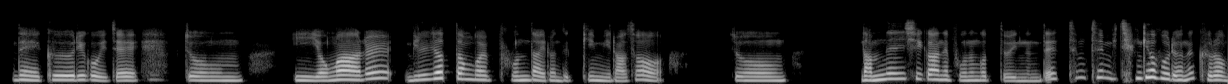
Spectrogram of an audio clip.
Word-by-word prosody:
네. 205 -3 +1
그리고 205 -1 +2
이제 175 +1 -1 0.4
좀 185 -1 -1 0.5
이 185 -1 0
영화를 215 +9 +5
'밀렸던 240 +6 +2
걸 210 -1 +1
본다.' 195 0 -1
이런 180 0 -3
느낌이라서 175 +1 -3 0.7
좀 180 -1 -1 0.7
남는 225 +7 +2
시간에 230 -5 +1
보는 190 -1 -3
것도 185 -3 -6
있는데 160 +9 -4
틈틈이 310 -3 -7
챙겨 295 +5 +3
보려는 250 -4 +1
그런 200 -6 0
200 Hz, 230 characters per minute, -22 LUFS, 180-225 Hz, 0.7 s, 영화를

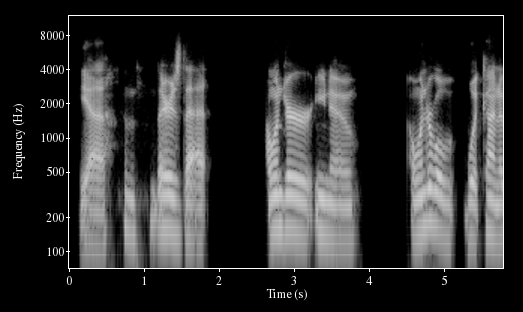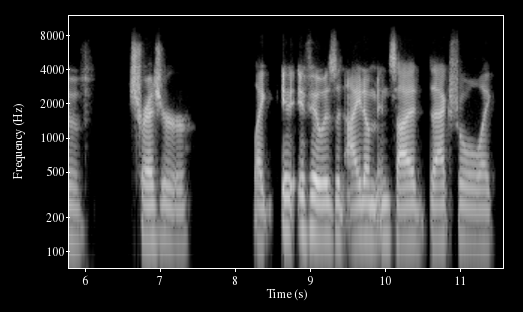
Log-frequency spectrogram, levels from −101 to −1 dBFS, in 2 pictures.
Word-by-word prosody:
Yeah, - - +1 0.2
hmm, 150 -4 -9 0.2
there's 150 -3 +2
that. - - 0 0.8
I - - 0
wonder, 155 -2 +2
you 145 -1 -2
know 125 -1 -2 0.8
I - - -5
wonder 155 +6 0
wh 150 -6 -3 0.2
what 135 -2 -3
kind 145 -3 +2
of 125 -2 -6 0.6
treasure 130 -1 +2 0.9
like, - - 0 0.2
i 150 - +3
if 150 -1 +2
it 150 - +5
was 135 0 +1
an 135 - -5
item 130 +1 +2
inside 130 -2 +2
the - - -1
actual, 125 -1 -2
like, 120 -1 -6
135 Hz, 135 wpm, -25 LUFS, 125-150 Hz, 0.9 s, it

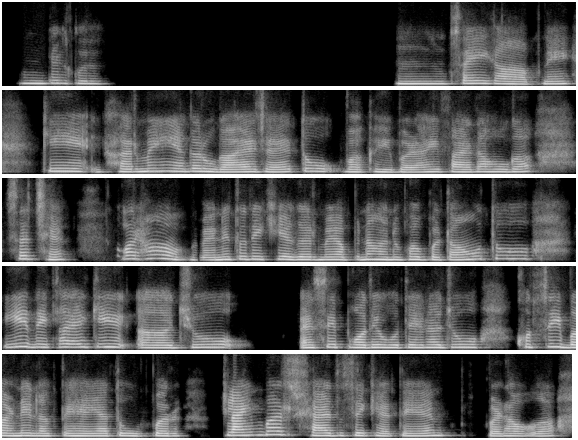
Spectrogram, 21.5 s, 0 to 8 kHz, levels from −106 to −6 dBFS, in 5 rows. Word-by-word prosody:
हुँ, 265 -1 0
बिल्कुल। 255 -3 -5 2.2
हुँ, 235 0 +1
सही 260 +1 0
कहा 240 -2 +1
आपने 225 +3 -2 0.4
कि 275 -5 -1
घर 245 -1 +2
में 265 +2 +2
ही 285 0 -2
अगर 270 +1 +1
उगाया 230 -1 +4
जाए 230 0 0
तो 280 - -3 0.3
वाक़ई 225 0 0
बड़ा 210 0 -1
ही 235 +2 0
फ़ायदा 230 0 0
होगा, 240 +1 0 0.4
सच 310 -2 -2
है। 245 +1 +1 0.5
और 320 - +3
हाँ, 320 -6 -1
मैंने 230 +3 +2
तो 280 - -4
देखिए 275 0 -1
अगर 250 -1 +2
मैं 245 +1 +2
अपना 250 +2 +2
अनुभव 245 +1 +2
बताऊँ 235 +4 0
तो 325 -1 -7 0.4
ये 315 +5 +2
देखा 285 0 -1
है 295 0 +2
कि 305 0 +4
अ, 235 0 +1
जो 265 +4 -3 0.4
ऐसे 250 +3 +2
पौधे 255 0 +4
होते 250 0 +2
हैं 250 - +1
ना, 255 0 +3
जो 270 +1 -1 0.3
खुद 295 - -2
से 290 +3 -3
ही 310 - +4
बढ़ने 245 -2 +4
लगते 230 0 0
हैं 225 -1 +4
या 225 0 +3
तो 235 +1 -2
ऊपर 225 +1 0 0.3
क्लाइंबर 295 +5 +5 0.2
शायद 245 -2 +4
उसे 250 0 +1
कहते 230 -2 -2
हैं, 235 +3 +1 0.4
पढ़ा 215 +1 +1
होगा 215 0 -1
250 Hz, 165 wpm, -23 LUFS, 230-275 Hz, 2.2 s, क्लाइंबर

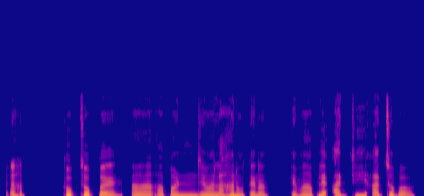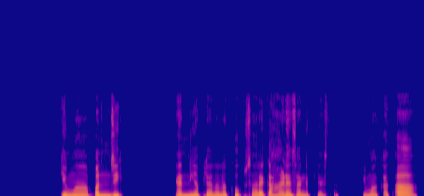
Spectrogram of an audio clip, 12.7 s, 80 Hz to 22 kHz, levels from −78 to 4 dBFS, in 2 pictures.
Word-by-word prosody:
अ, - - -2
हं. 110 0 -2 0.6
खूप 125 -2 +4
सोपं 110 +1 +1
आहे. 95 -2 -1 0.3
अ, 95 - -1 0.4
आपण 105 0 -1
जेव्हा 105 0 +2
लहान 100 +5 +3
होते 105 -4 +1
ना, 90 - -1 0.4
तेव्हा 100 0 0
आपले 100 +2 0 0.2
आजी-आजोबा 100 -1 -2 1.1
किंवा 110 -1 +4
पणजी. 110 -3 +4 0.8
त्यांनी 110 +4 +3
आपल्याला 120 +1 +1
ना 135 +1 +3
खूप 150 -3 -1
साऱ्या 130 0 +1
कहाण्या 105 -3 +2
सांगितल्या 100 -4 -4
असतात 105 +2 -15 0.4
किंवा 105 -1 -1
कथा. 100 -1 +2
105 Hz, 125 wpm, -26 LUFS, 100-110 Hz, 1.1 s, खूप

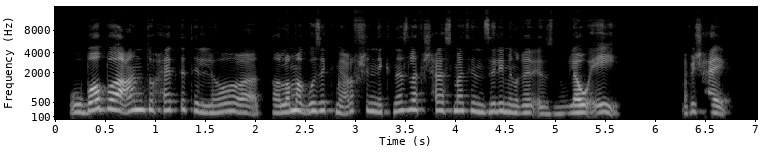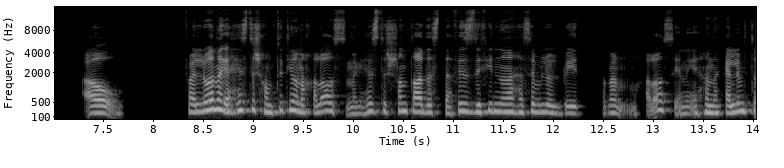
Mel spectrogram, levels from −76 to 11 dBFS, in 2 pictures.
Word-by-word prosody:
وبابا 270 +8 +5
عنده 270 0 +5
حتّة 265 -1 -4
اللي 195 -3 -3
هو 210 -2 -2
طالما 215 +6 +3
جوزِِك 240 0 -3
ما 190 - -3
يعرفش 235 +5 -6
إنِك 220 -1 -4
نازلة 260 +3 0
ما - - -10
فيش 275 - -10
حاجة 255 +1 0
اسمها 245 0 -2
تنزلي 225 -1 -2
من 205 -2 -1
غير 200 +1 -2
إذنه، 170 +1 -9
لو 200 +1 +5
إيه 210 +1 -1 0.6
ما - - -10
فيش 225 0 -5
حاجة. 195 -5 0 0.5
آه، 185 -1 +2 0.6
فاللي 220 +4 +2
هو - - +9
أنا 290 0 +7
جهزت 255 +5 +1
شنطتي، 245 0 -1
وأنا 230 -5 +2
خلاص 230 +4 -3
أنا 170 - -7
جهزت 225 +5 -3
الشنطة 230 +1 -2
وقاعدة 215 -2 +4
استفز 210 +2 -2
فيه 230 +3 -2
إن 225 - 0
أنا 215 -1 +1
هاسيب 210 +1 -3
له 210 -1 -1
البيت، 185 0 -5
فأنا 195 +1 -4
م 160 - -13
خلاص 265 +9 -5
يعني 180 +3 -7
أنا 195 -2 +2
كلمت 220 +5 0
220 Hz, 210 wpm, -24 LUFS, 195-245 Hz, 0.6 s, هو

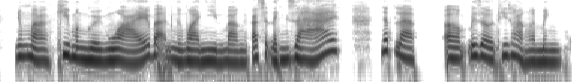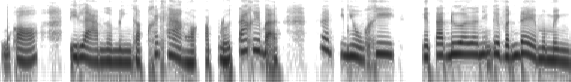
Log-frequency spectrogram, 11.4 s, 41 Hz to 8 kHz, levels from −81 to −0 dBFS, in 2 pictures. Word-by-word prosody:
nhưng 215 0 0
mà 170 -3 +1
khi 240 -2 +2
mà 195 -2 +3
người 175 -2 +5
ngoài 165 -3 +2
ấy 205 - 0
bạn, 230 - -3
người 170 -3 0
ngoài 165 -1 +2
nhìn 160 -1 +2
vào 155 -1 0
người 150 0 -4
ta 190 - -1
sẽ - - -7
đánh 175 +2 +1
giá 180 -3 +1
ấy, 295 +8 -1 0.4
nhất 310 0 -2
là, 195 -5 0 0.3
ờ, 190 -1 0
bây 220 0 +1
giờ 195 -5 +1
thi 225 - -2
thoảng 195 -9 -1
là 160 - 0
mình 155 0 0
cũng 120 0 -8
có 170 +1 -1 0.3
đi 205 - +2
làm 165 -6 +1
rồi 160 - +2
mình 155 0 +1
gặp 155 -1 -2
khách 255 - -7
hàng 215 -8 0
hoặc 150 0 +1
gặp 155 - -6
đối 170 0 +4
tác 300 +2 -2
ấy 320 -1 +2
bạn, - - 0 0.4
thế - - -3
là - - 0
k 250 - -23
nhiều 220 -4 +2
khi 250 +5 0 0.3
người 205 - +3
ta 235 -1 0
đưa 250 +2 +4
ra 245 - +2
những 250 +2 +1
cái 255 -2 +2
vấn 215 +1 +2
đề 245 -6 +3
mà 185 -1 +2
mình 165 -3 +2
185 Hz, 300 wpm, -23 LUFS, 160-230 Hz, 0.4 s, người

